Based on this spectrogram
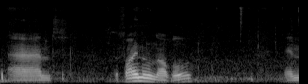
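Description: Over noticeable background noise, a man speaks at a very slow pace with lively intonation. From India. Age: middle-aged. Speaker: novelist. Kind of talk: interview. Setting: outdoors at a cemetery.

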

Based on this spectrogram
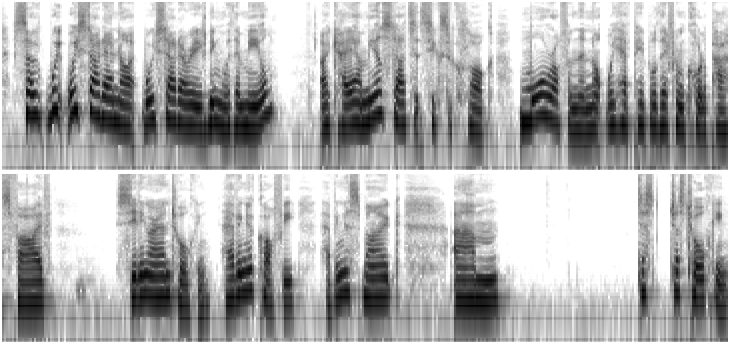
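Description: On a very clean recording with a silent background, a woman with an Australian accent speaks with lively intonation and long, frequent pauses. Her pitch is medium and her tone dark and mellow. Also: moderate pace, very even loudness. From Australia, Frankston, Victoria. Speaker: Salvation Army officer. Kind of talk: interview conversation. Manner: hesitant, repeats words.

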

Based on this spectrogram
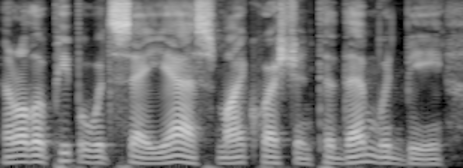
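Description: A man with a normal speaking voice and an American accent talks at a moderate pace and a fairly low pitch, with ordinary pitch variation against a quiet background. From Pennsylvania, US. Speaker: podcast host. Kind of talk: scripted monologue.

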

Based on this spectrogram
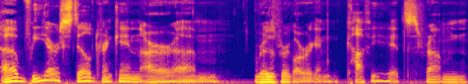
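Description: Somewhat breathy and dark, mellow in tone, the man's voice moves through very wide pitch swings. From Alaska. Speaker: podcast host. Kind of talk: casual chat.

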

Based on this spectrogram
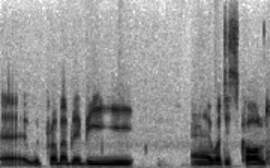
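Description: A man with a Swedish accent talks at a fairly slow pace and a medium pitch. The sound is dry and close, with no echo. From southern Sweden. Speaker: tournament winner.

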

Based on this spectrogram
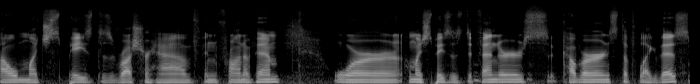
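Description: Bright and sharp, this man's voice has a fairly low pitch. He keeps a moderate pace with monotone, flat intonation. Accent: Russian. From Russia. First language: Russian. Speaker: data scientist. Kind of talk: interview.

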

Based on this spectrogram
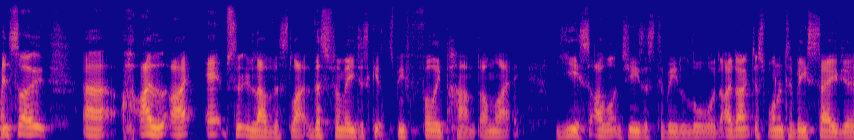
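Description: A man talks with a New Zealand accent at a fairly high pitch, using ordinary pitch variation and a fairly quick pace. The recording is very clean, with a silent background. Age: 40s. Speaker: pastor. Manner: animated.

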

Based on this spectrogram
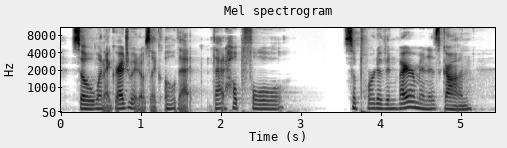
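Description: Recorded very cleanly against a silent background, a woman with a Michigan accent talks at a fairly quick pace in a fairly low pitch with fairly even intonation. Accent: Midwestern American (Michigan). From Detroit, Michigan. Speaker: dancer and dance lecturer. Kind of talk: casual interview chat.

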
